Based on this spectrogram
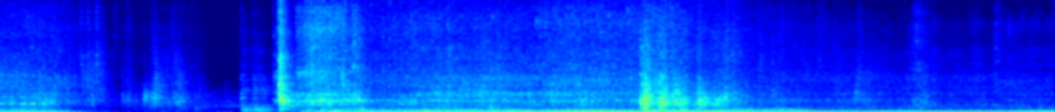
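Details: VW Mark II Polo GT Breadvan after being refuelled, the cause of cutting out having been an empty tank: brief crank, then catches and pulls into a steady even drone, no misfire or knock; running healthy.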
